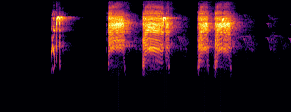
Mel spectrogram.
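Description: A black francolin gives a short note, then three harsh, grating, rasping bursts in quick succession, about half a second apart, against a quiet background.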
